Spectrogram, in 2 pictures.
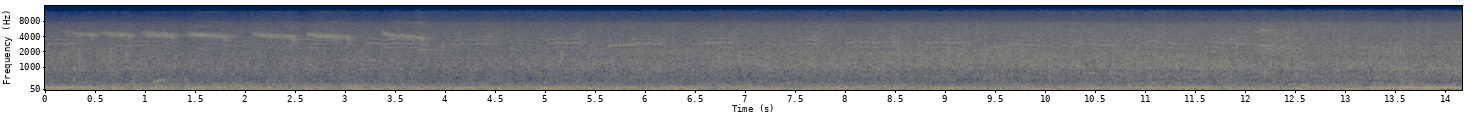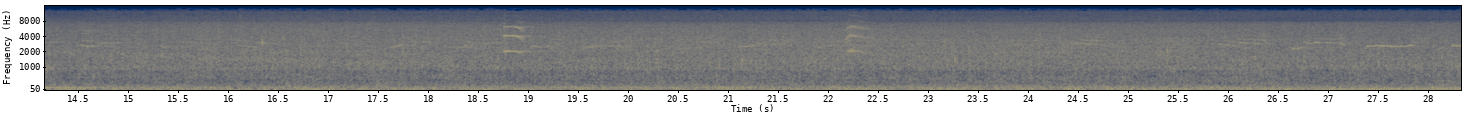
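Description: Birds chirping and calling over a steady low background hum. A quick run of about eight repeated high notes comes in the first few seconds, many small chirps go on throughout, and two louder sharp calls come a few seconds apart past the middle.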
